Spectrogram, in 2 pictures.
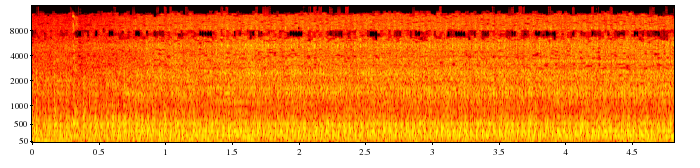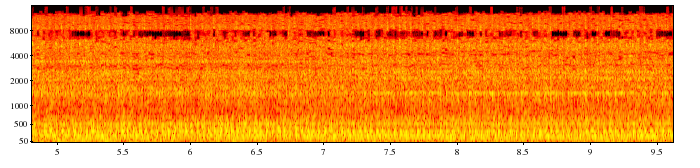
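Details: Kia Optima with stalling and running problems: steady idle with a faint, irregular deep knock about three times a second; suspected engine bearing failure.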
